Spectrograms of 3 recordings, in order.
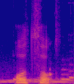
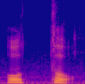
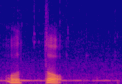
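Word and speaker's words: おっと: and then the top Auto and instead of Auto we say Otto since we have two T's we want to pronounce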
